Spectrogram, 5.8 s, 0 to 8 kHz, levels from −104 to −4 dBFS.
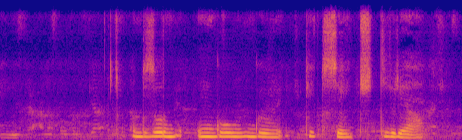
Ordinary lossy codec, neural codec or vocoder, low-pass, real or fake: Opus, 64 kbps; codec, 16 kHz in and 24 kHz out, 1 kbps, XY-Tokenizer; 7.2 kHz; fake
